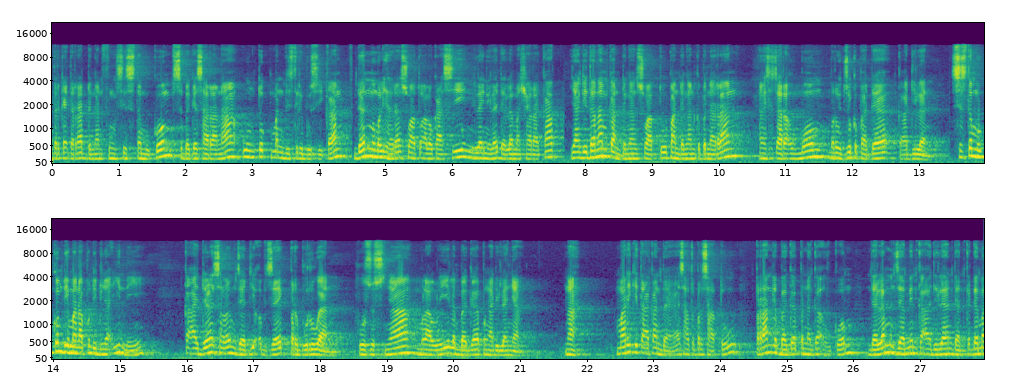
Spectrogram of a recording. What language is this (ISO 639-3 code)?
ind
